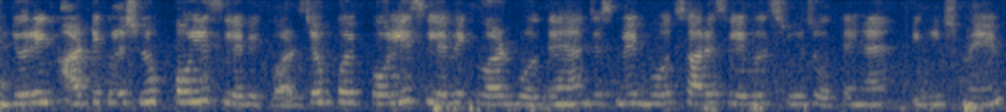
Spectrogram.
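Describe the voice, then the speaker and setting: Indian woman lecturer, Hindi native, Indian English accent, high pitch, unhurried classroom delivery. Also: a bit bright, a little hiss or hum, poor audio. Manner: reads English text slowly, then explains it. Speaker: college English teacher.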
